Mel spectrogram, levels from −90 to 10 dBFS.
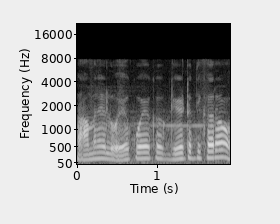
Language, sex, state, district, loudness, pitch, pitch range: Hindi, male, Uttar Pradesh, Hamirpur, -14 LUFS, 170 Hz, 165-185 Hz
